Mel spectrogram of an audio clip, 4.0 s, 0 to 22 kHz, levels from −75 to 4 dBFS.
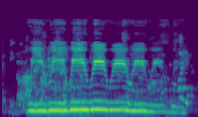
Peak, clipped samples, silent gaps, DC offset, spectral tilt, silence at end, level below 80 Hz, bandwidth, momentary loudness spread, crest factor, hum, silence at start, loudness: -2 dBFS; under 0.1%; none; under 0.1%; -5 dB/octave; 0.2 s; -56 dBFS; 11.5 kHz; 17 LU; 12 dB; none; 0.35 s; -13 LUFS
